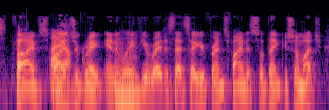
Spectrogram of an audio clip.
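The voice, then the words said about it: Very fast auctioneer-like patter. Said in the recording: “He sounds like an auctioneer.”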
